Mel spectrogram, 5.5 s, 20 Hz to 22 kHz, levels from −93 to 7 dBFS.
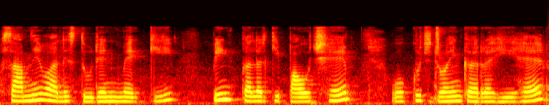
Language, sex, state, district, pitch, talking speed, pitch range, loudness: Hindi, female, Arunachal Pradesh, Papum Pare, 180 Hz, 175 wpm, 170-200 Hz, -16 LUFS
